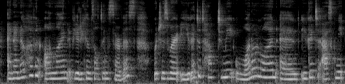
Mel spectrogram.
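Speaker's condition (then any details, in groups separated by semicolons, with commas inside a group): No condition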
